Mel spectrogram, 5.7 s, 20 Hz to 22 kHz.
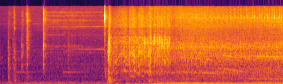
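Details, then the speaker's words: VW MK4 after replacing the ignition coil harness: a few clicks, then the petrol engine cranks, catches and settles into a steady, even idle with no misfire, in neutral; a vacuum leak was noted. "go you guys can hear that it's not misfiring it's not having a weird idol"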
